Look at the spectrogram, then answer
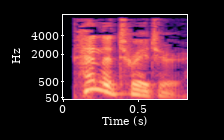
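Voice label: "penetrator", English, British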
